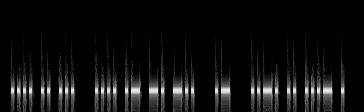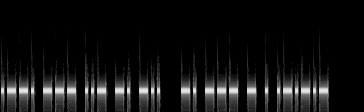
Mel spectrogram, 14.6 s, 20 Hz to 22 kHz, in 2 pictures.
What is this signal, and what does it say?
Morse code, heard as a keyed tone, about 20 wpm, 700 Hz. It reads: HIS HAND A FIVE POUND NOTE.
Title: Sentences from Top 1000 Words - Review Part 2 - 20wpm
